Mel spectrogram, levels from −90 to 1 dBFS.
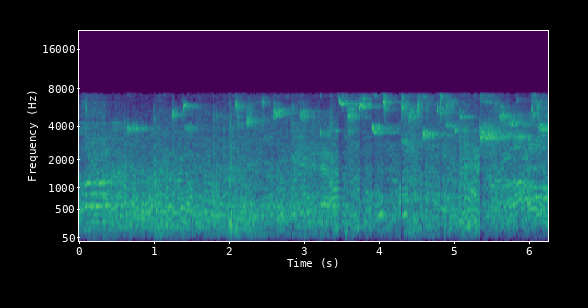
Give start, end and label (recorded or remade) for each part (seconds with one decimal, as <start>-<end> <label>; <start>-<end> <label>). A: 0.0-0.6 remade; 0.6-2.1 recorded; 2.1-2.7 remade; 2.7-6.3 recorded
